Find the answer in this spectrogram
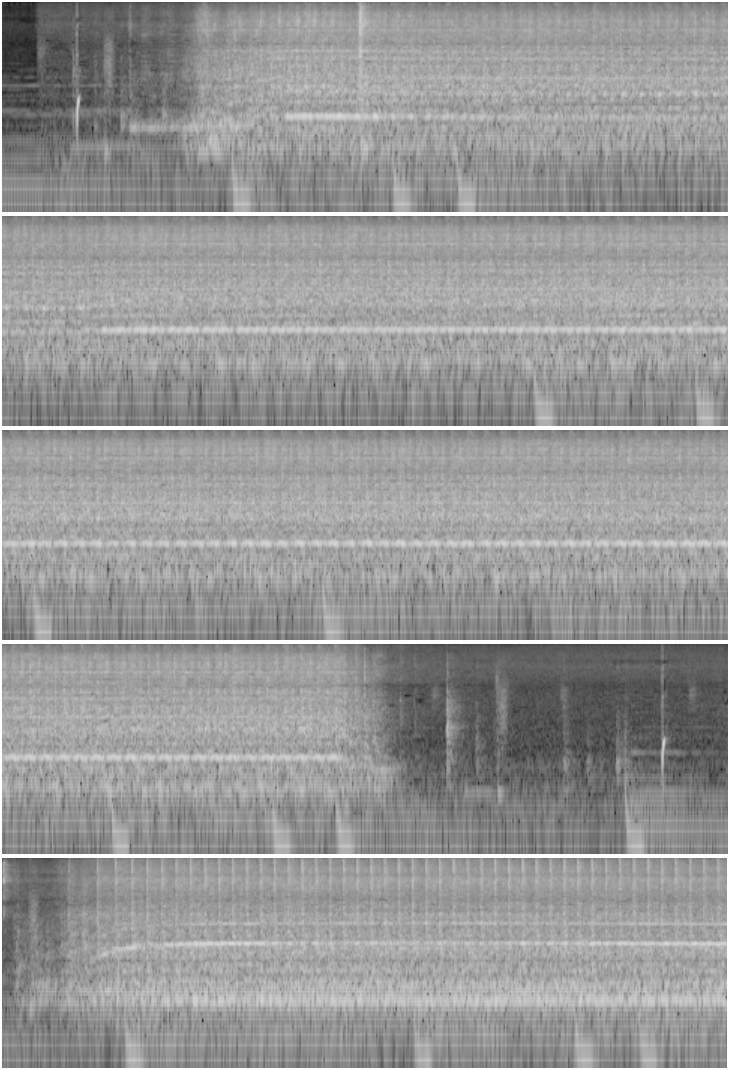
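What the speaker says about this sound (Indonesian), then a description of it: "Nah, ini dia comparison kedua mesin jahit ini." Two sewing machines run one after the other, each a steady loud whirring drone with rapid stitching rhythm, separated by a brief pause near the end.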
